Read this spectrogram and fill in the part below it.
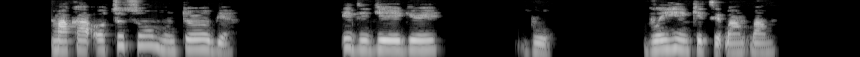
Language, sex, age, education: Igbo, female, 15-29, tertiary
